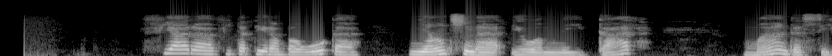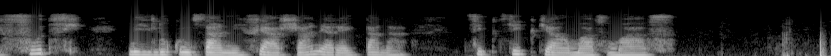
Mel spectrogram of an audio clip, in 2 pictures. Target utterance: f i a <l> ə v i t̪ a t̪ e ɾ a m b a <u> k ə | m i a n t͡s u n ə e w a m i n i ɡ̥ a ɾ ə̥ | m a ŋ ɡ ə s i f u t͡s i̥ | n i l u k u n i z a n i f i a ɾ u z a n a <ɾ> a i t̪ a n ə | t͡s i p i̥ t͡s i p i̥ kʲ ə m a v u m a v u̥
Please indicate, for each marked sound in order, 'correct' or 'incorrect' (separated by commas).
incorrect, incorrect, correct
